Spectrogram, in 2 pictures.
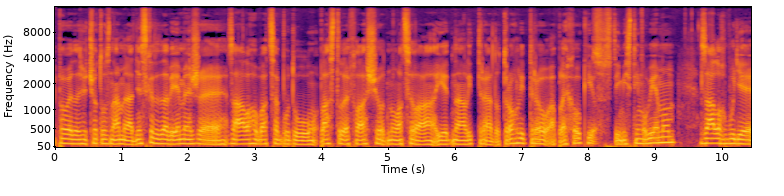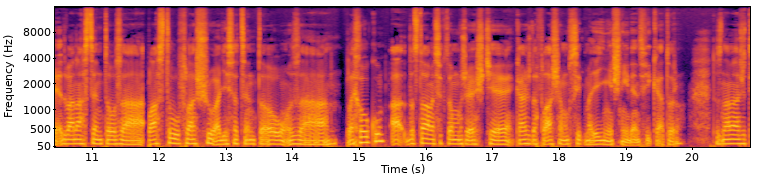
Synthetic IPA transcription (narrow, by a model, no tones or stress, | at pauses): t̪̚pɔʋɛd̪aɟʒɛt͡ʃɔt̪ɔznamɛnaːd̪ɲɛskat̪ɛd̪aʋɪɛmɛʒɛzaːlɔɦɔʋasabud̪uːplast̪ɔʋɛːflaʃiɔ̰d̪nulat͡sɛlaːjɛd̪nalit̪ɾad̪ɔt̪ɾɔɣlit̪ɾɔ̰ʊa̰plɛxɔʊkist̪iːmist̪iːmɔbɪɛmɔm | zaːlɔɣbuɟɛd̪ʋanaːst͡sɛnt̪ɔʊza̰plast̪ɔʋuːflaʃuaɟɛsac̚t͡sɛnt̪ɔ̰ʊza̰plɛxɔʊkuʔa̰d̪ɔst̪aːʋamɛsakt̪ɔmuʒɛɛʃcɛkaʒd̪aːflaʃamusiːma̰ɟjɛɟiɲɛt͡ʃnḭid̪ɛ̰nt̪i̥fḭka̰ːt̪ɔ̰ɾt̪ɔznamɛnaːʒɛt̪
